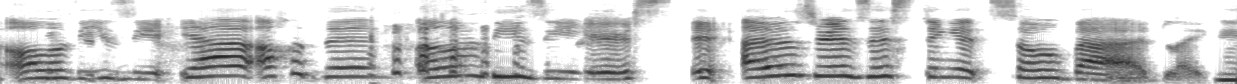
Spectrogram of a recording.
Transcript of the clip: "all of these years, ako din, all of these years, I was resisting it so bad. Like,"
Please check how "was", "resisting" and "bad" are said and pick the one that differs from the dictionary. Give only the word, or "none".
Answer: none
